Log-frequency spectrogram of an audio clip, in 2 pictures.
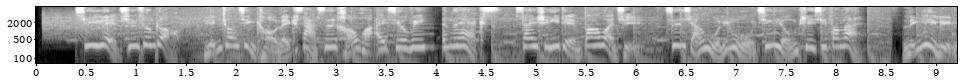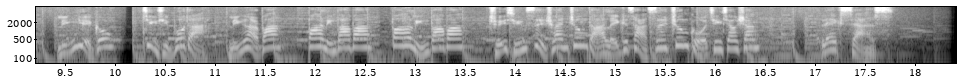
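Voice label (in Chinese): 男 广告（积极 年轻 激情）; 雷克萨斯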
